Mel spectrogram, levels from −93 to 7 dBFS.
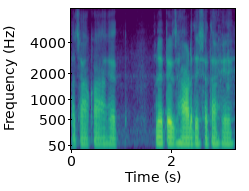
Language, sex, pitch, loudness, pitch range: Marathi, male, 85 Hz, -21 LUFS, 80-85 Hz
